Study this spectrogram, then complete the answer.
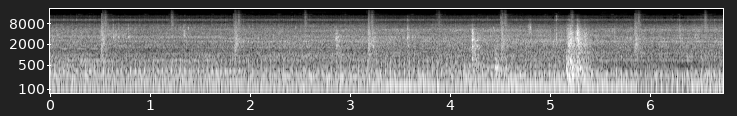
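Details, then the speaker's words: Project car taken in trade, idling with a loud, raspy, uneven note and sharp ticking puffs like an open pipe; owner suspects a huge exhaust leak. "There's like a huge exhaust leak, it sounds like. So I wanna get that figured out."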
